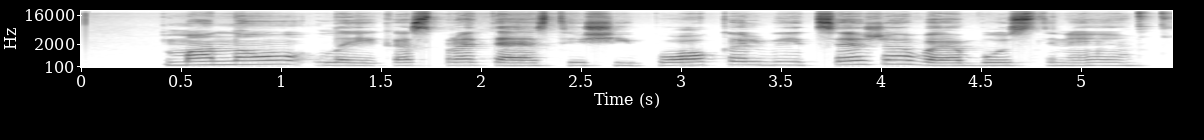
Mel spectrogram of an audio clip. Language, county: Lithuanian, Utena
